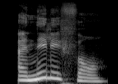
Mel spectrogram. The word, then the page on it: un elephant: acute accent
